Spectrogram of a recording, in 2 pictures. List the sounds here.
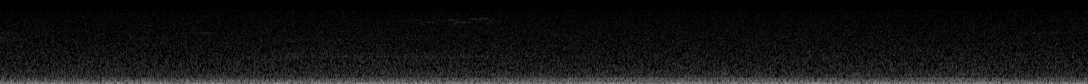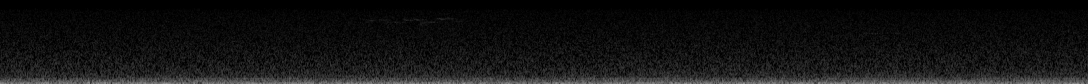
Black-throated Green Warbler, Blackburnian Warbler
